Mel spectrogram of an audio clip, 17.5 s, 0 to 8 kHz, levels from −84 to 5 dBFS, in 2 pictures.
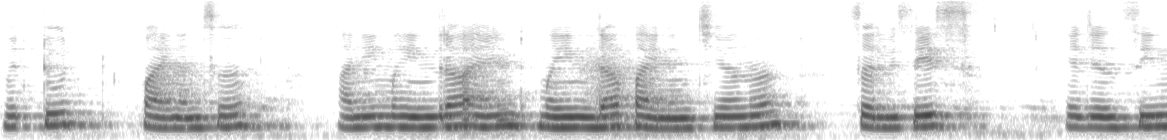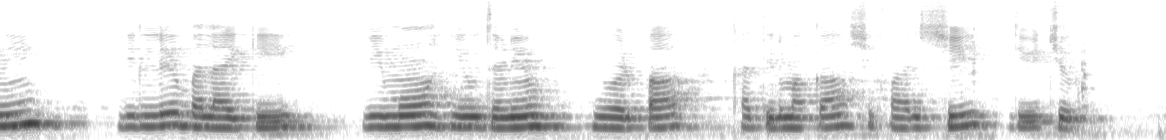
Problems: none marked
